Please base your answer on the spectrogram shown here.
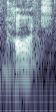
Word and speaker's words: conch: This, and actually, here's, let me throw a curveball, the conch.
